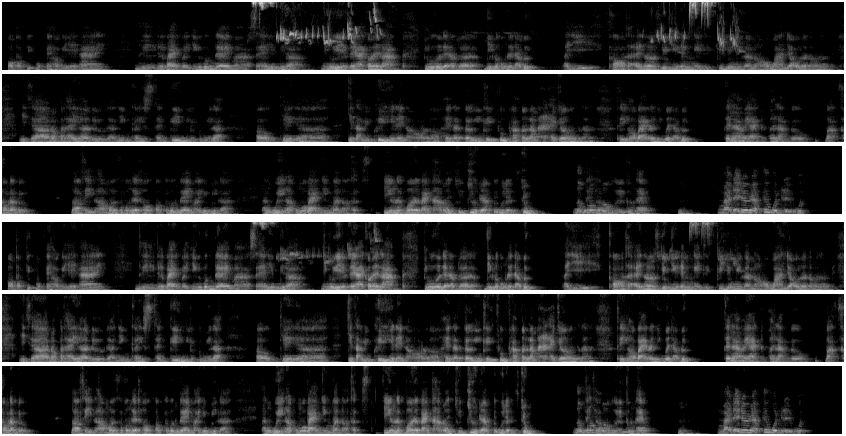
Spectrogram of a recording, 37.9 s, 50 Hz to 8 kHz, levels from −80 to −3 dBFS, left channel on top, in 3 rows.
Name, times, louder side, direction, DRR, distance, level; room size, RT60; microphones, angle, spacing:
voice 1, 0.1-8.0 8.4-23.0 23.5-25.7 26.3-33.3 34.0-35.0 35.4-35.7, right 2 dB, 50° right, 2.4 m, -39 dB
voice 2, 2.0-2.7 23.5-23.9 33.8-34.4 36.0-37.3, equal, 10° right, 2.4 m, -41 dB
sound 1, 3.7-5.7 9.7-11.1, left 14 dB, 80° left, 0.9 m, -29 dB
9.6 x 5.8 x 4.7 m
head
